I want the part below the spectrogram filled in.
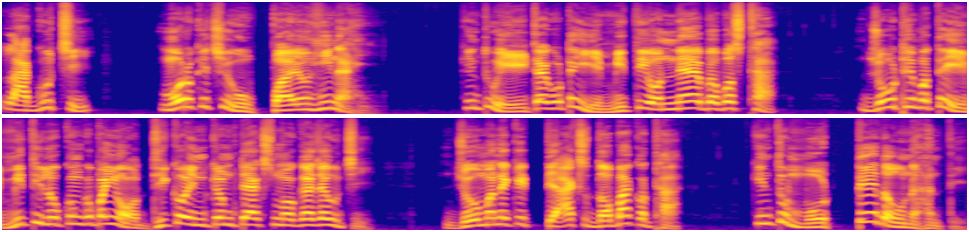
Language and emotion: Odia, disgusted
